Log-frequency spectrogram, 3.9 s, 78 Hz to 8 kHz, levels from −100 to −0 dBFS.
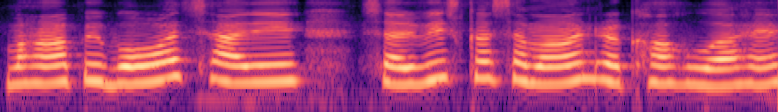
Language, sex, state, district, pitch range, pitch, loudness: Hindi, female, Jharkhand, Palamu, 255-285 Hz, 270 Hz, -15 LUFS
